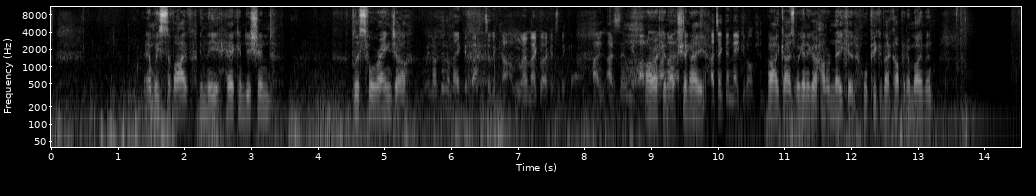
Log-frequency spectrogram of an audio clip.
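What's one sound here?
A man talks with animation close by, outdoors in wind.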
